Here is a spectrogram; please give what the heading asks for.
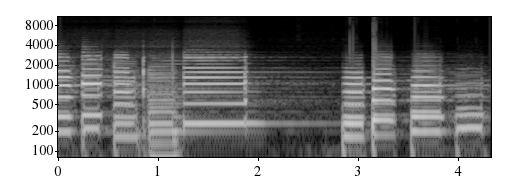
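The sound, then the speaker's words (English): Electric guitar through an effect pedal with its mix turned all the way up, giving a subtle envelope-filter-like quack. A run of short plucked notes leads into a held, ringing chord, then more short punchy notes follow. “But it gives you this really like, almost almost like envelope filter, but really subtle. Yeah, it is. It's. And if I turn up the mix all the way, you can really hear it.”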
